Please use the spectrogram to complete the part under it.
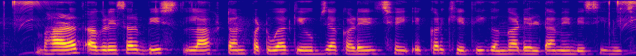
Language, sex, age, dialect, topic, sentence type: Magahi, female, 25-30, Western, agriculture, statement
